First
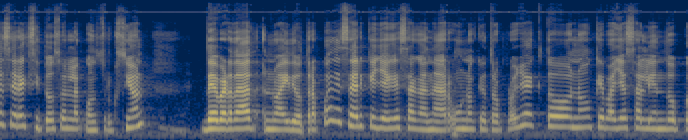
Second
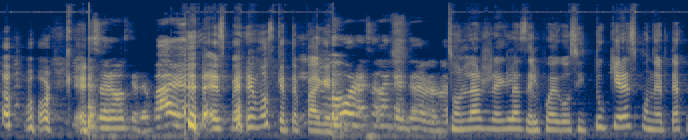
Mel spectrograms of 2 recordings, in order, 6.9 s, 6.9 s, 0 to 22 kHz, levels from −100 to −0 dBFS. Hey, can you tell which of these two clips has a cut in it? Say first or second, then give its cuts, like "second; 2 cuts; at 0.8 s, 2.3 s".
second; 1 cut; at 4.5 s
